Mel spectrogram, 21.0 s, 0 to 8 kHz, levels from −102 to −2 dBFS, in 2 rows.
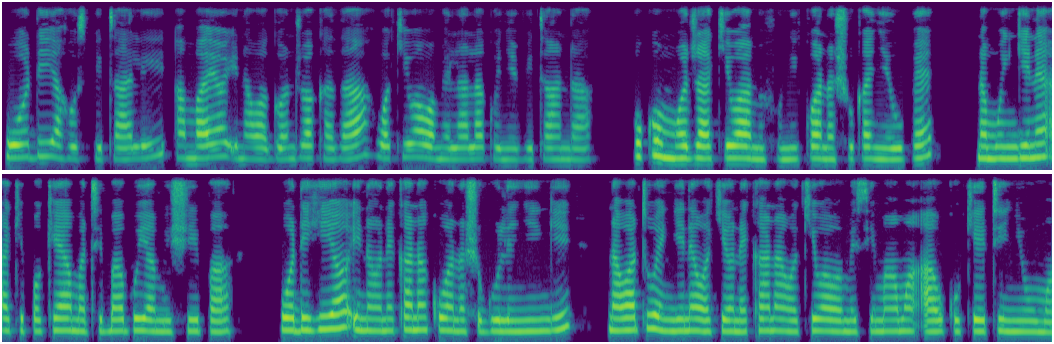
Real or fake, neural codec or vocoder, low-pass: real; none; 7.2 kHz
